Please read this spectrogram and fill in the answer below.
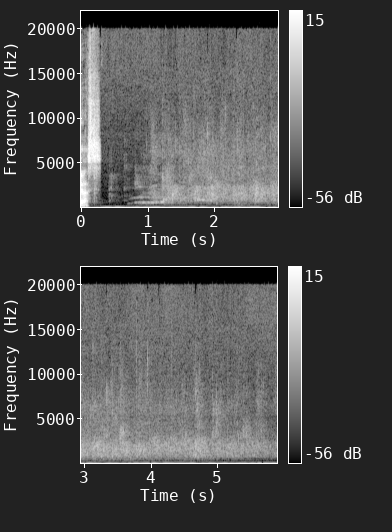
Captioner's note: audience cheers and applauds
